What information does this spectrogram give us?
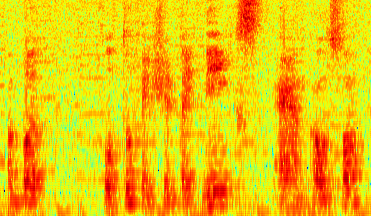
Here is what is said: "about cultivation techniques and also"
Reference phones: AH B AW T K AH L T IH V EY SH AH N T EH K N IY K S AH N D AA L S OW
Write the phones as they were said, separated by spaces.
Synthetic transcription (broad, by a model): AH B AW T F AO T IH F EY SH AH N T EH K N IY K S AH N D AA L S OW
